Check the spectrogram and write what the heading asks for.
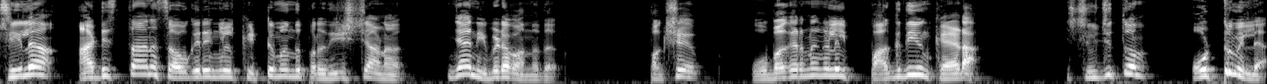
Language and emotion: Malayalam, angry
